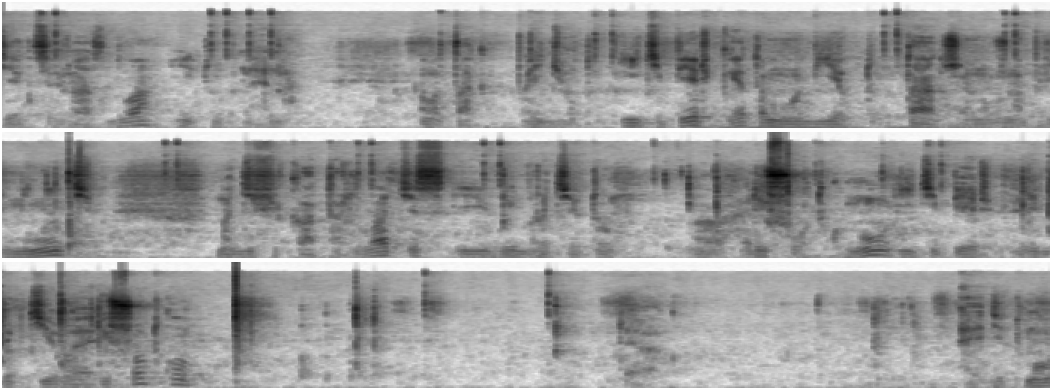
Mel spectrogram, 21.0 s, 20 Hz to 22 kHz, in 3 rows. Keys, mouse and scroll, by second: 2.9 middle click, 3.9 right click, 5.8 click, 6.7-8.1 drag, 9.4 click, 11.6 KP_1, 12.4-12.8 ctrl+shift+middle drag, 13.1 right click, 13.8 KP_1, 14.6 `, 16.3 1, 16.9-17.6 drag, 19.8 Tab.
